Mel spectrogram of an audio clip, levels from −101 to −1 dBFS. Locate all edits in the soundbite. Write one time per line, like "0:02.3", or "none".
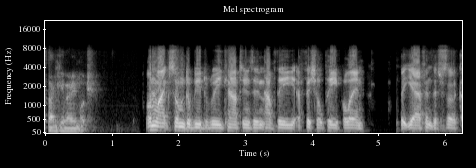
0:01.5
0:03.3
